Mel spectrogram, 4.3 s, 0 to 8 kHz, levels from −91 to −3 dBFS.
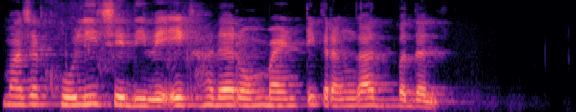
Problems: background sounds at intervals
